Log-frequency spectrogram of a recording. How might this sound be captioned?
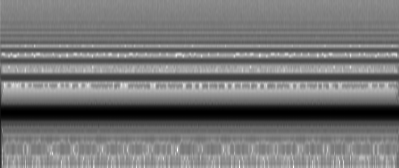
A! A basic waveform!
